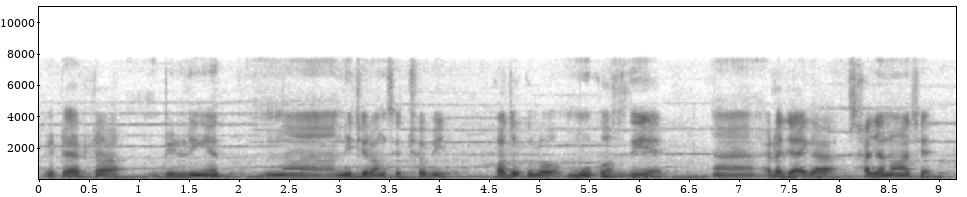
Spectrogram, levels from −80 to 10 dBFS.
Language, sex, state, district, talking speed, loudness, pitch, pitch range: Bengali, male, West Bengal, North 24 Parganas, 105 wpm, -16 LUFS, 140 Hz, 130-150 Hz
